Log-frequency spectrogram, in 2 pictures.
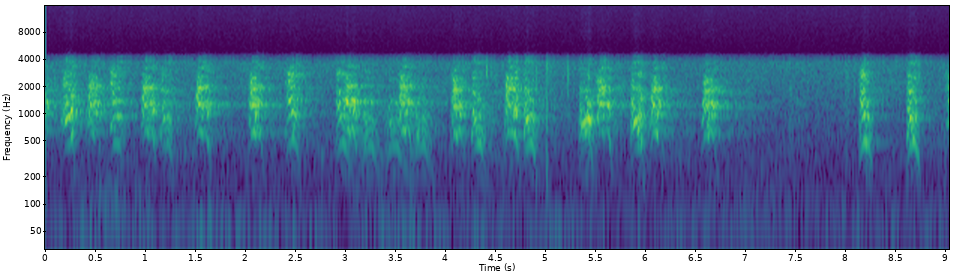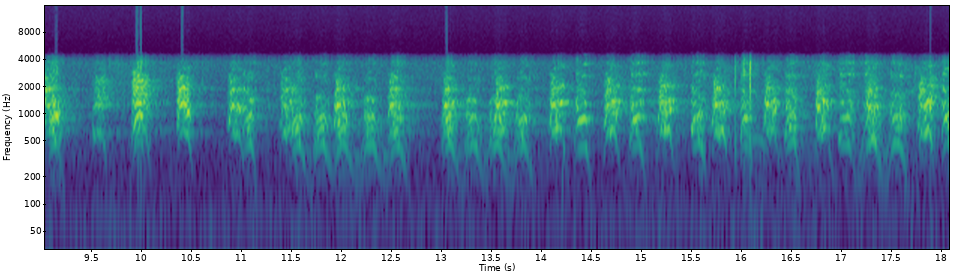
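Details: Polish Hound bitches bay at a wounded wild boar they reached after following its trail for 800 metres, twelve hours after the shot. Steady, resonant barking comes nearly twice a second, with one brief pause midway.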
